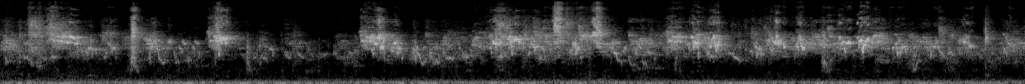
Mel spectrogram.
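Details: Budgerigars as pets chattering steadily, busy scratchy warbling broken by sharp clicks and squeaky chirps, rising and falling in loudness, over a low background hum.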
